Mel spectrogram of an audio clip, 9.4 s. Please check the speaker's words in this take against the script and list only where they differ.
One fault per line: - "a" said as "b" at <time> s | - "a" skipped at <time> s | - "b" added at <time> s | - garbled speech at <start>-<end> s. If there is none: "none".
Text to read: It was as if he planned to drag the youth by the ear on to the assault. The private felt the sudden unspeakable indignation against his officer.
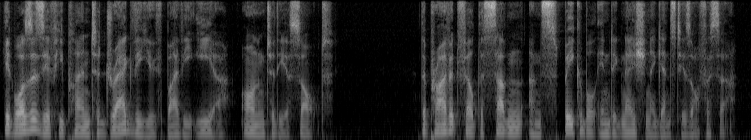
none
